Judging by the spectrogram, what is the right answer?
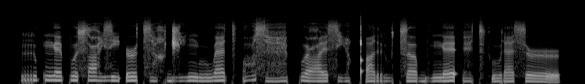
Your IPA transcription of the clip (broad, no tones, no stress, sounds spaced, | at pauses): r u p ŋ ɛ p ʊ s ʕ i̤ z i ʔ ə˞ t͡s æ̤ χ d͡ʒ i̤ ŋ u w æ t͡sʼ ɑ̤ s æ̤ p ʊ ʕ ɛ s i̤ qʼ æ r ṳ t͡s ʌ b ṳ ŋ ɛ ʔ ɛ̤ t͡sʼ u ɾ æ s ə˞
